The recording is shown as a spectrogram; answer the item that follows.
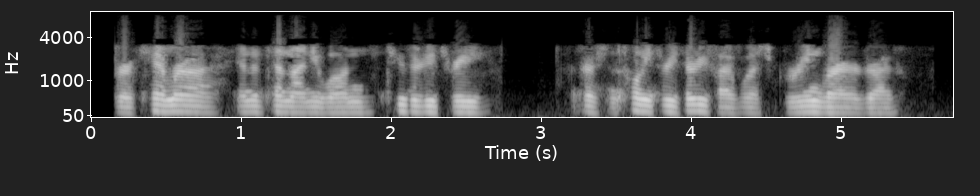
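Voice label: scanner, Phoenix Police Department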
